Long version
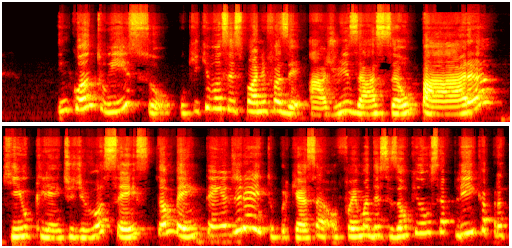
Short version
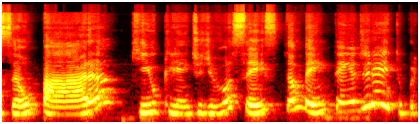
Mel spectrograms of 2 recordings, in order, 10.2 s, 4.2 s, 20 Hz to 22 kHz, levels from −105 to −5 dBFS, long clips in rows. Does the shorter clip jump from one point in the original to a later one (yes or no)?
no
